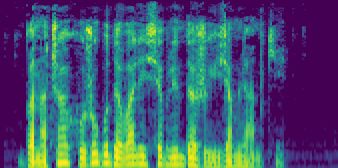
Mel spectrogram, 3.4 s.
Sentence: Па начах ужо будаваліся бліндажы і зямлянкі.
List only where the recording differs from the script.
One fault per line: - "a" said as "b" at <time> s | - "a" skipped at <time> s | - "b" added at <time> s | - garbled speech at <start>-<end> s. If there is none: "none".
none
